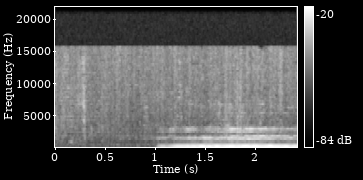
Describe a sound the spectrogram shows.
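A man sings a long, steady note into a microphone.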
